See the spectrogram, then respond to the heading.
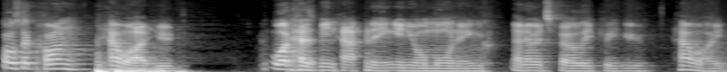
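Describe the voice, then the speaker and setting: A man's voice: medium pitch, brisk, darkish tone, faint music behind. A man co-hosting a casual podcast livestream, chatty, laughing often and swearing casually. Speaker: podcast co-host.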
